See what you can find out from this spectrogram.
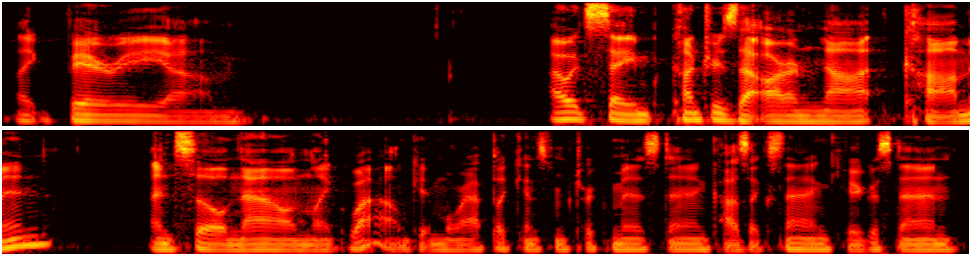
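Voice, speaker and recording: A man's voice: deep voice, steady tone, moderate pace, dark tone. A man being interviewed on a podcast about his admissions work, talking loosely with many fillers like "like" and "again.". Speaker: international admissions manager, guest.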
